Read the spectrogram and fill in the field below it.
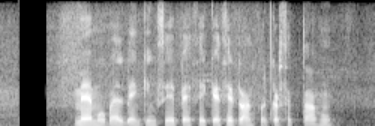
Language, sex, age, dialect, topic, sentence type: Hindi, male, 18-24, Marwari Dhudhari, banking, question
